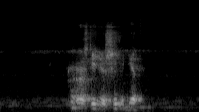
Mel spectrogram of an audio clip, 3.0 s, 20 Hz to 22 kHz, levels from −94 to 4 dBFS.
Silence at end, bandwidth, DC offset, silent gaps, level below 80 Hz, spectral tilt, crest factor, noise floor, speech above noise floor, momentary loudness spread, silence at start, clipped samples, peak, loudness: 0.85 s; 9.8 kHz; under 0.1%; none; -88 dBFS; -4 dB/octave; 18 dB; -78 dBFS; 37 dB; 7 LU; 1 s; under 0.1%; -26 dBFS; -41 LUFS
